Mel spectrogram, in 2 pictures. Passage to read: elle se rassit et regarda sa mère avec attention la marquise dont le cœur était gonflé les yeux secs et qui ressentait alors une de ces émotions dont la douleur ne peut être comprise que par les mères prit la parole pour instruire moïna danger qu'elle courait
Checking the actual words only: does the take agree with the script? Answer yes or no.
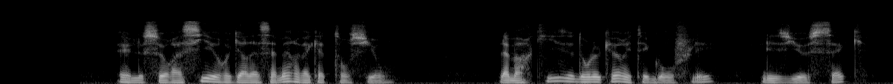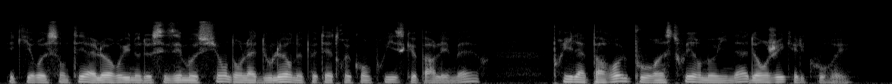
yes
